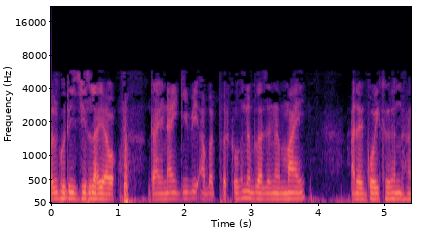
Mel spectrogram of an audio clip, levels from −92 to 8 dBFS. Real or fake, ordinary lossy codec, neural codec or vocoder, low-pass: fake; MP3, 24 kbps; codec, 16 kHz in and 24 kHz out, 1.1 kbps, FireRedTTS-2 codec; 7.2 kHz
